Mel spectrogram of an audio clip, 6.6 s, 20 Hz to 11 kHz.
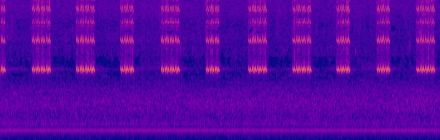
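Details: Colorado snowy tree cricket, one of the last of the season, chirping on a warm October 11 afternoon, captured by camcorder: roughly ten short, ringing high chirps at regular intervals over a low, steady background hum.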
